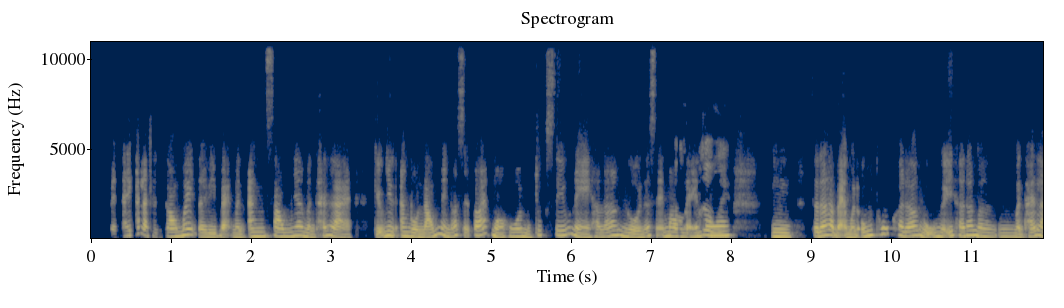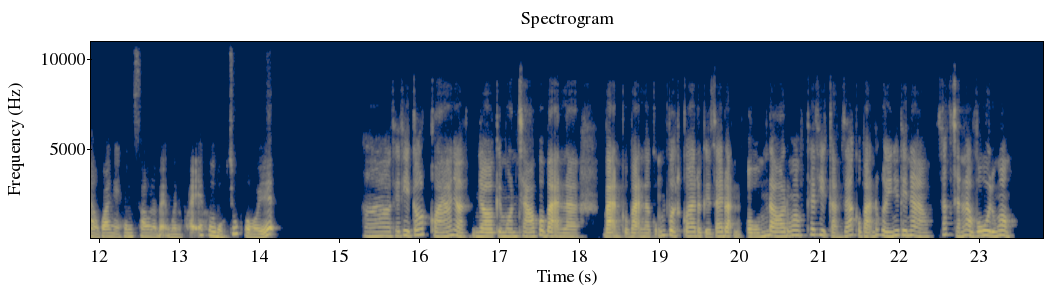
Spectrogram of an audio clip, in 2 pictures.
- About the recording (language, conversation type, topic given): Vietnamese, podcast, Bạn có thể kể về một kỷ niệm ẩm thực khiến bạn nhớ mãi không?
- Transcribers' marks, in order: tapping; other background noise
